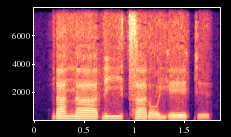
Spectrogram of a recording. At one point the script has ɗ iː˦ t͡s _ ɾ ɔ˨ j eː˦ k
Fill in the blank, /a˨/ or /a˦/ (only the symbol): a˦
